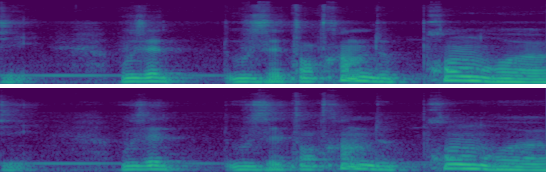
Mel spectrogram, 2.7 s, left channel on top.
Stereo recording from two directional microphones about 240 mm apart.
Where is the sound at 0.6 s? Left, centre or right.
Left.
